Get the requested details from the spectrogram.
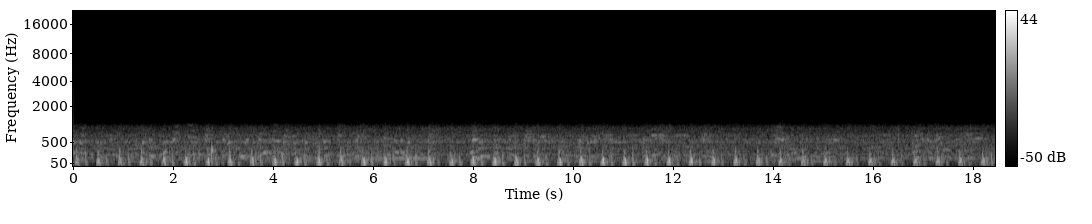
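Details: Person's own fast heartbeat while taking deep breaths: fast, regular heartbeat at roughly 136 beats a minute with low background rumble; tachycardia.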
